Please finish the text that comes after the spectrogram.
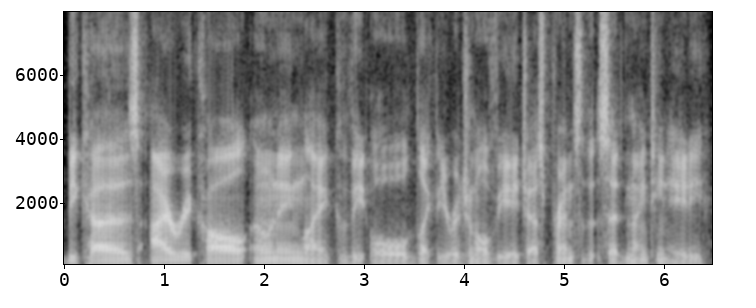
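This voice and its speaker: A man's voice: low-pitched, flat delivery, moderate pace, pushed and bright, smooth. A man hosting a podcast, chatting casually in a rambling, conversational way. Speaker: podcast host. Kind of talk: casual chat.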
